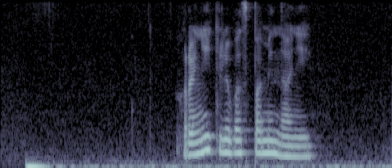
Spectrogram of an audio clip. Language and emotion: Russian, neutral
